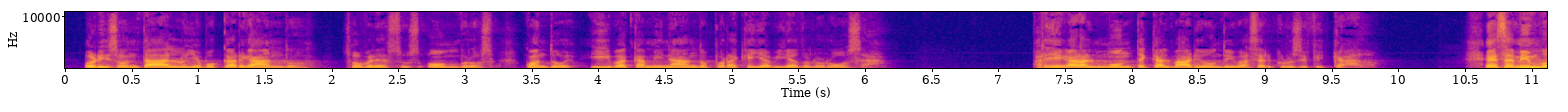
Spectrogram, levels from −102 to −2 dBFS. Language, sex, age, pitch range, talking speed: English, male, 40-59, 155-235 Hz, 140 wpm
